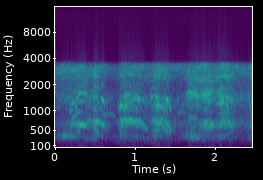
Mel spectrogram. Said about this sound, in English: The faraway sound of chanting from the back of the crowd was the best indication of how many people were there.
